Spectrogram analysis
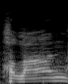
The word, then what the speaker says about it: Hollande: In the Talking Points memo, I said that the coup that the French elected, Hollande, is that how you say his name?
